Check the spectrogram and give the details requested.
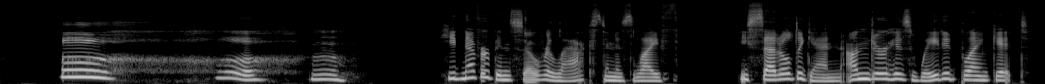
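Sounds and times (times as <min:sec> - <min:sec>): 
person giving a voiced yawn: 0:00.6 - 0:03.6
speech: 0:02.2 - 0:03.6, 0:04.4 - 0:06.8, 0:07.4 - 0:10.4.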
